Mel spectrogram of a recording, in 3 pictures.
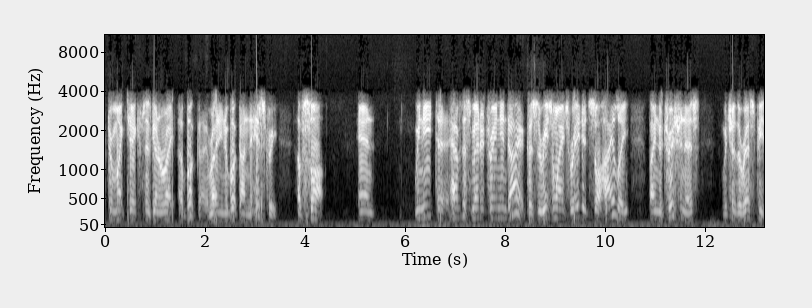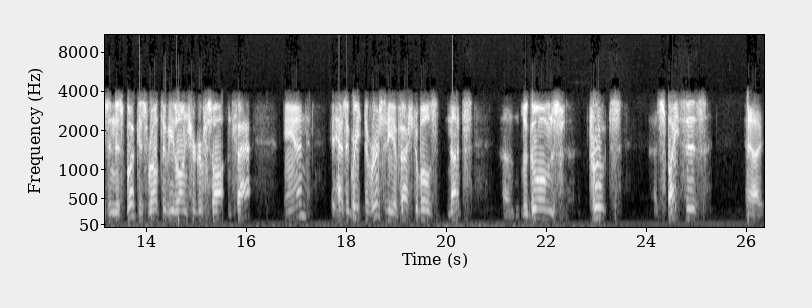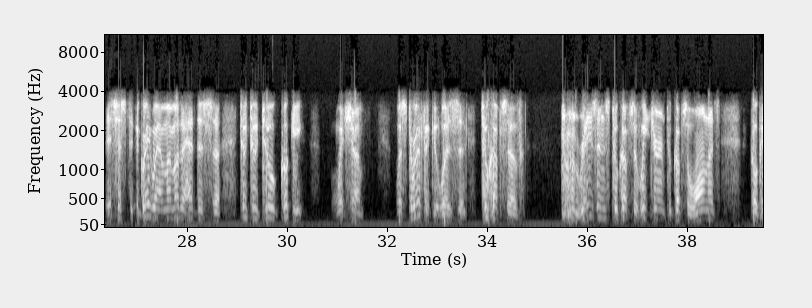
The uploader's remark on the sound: called into the show on June 10, 2020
